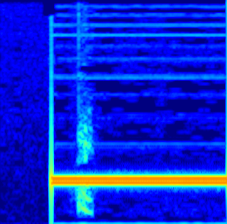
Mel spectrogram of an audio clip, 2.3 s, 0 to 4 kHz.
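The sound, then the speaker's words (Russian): A steady telephone tone while waiting in a call queue to book a doctor's appointment. It starts with a sharp click and becomes one unbroken mid-pitched hum, with a brief rustle near the start. “Ну, это идет звонок. А потом говорят, ваша позиция 7.”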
